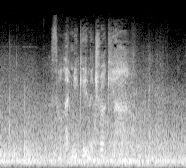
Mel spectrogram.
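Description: A man speaks close by in a low voice.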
